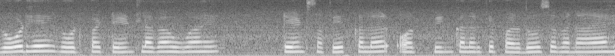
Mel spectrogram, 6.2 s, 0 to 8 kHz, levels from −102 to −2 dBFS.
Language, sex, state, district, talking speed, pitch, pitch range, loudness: Hindi, female, Chhattisgarh, Bilaspur, 185 wpm, 250 Hz, 240-255 Hz, -16 LUFS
